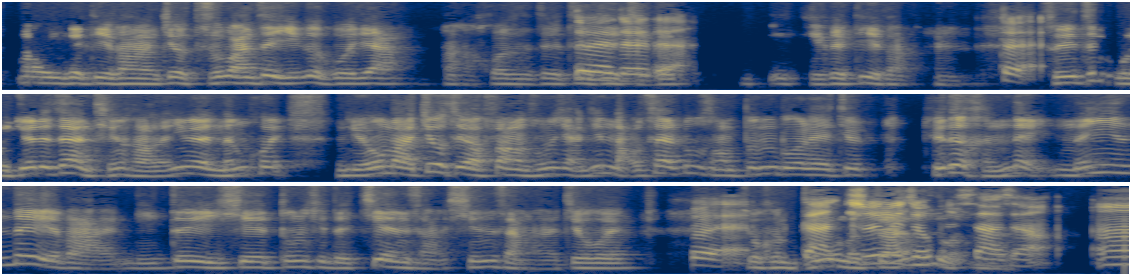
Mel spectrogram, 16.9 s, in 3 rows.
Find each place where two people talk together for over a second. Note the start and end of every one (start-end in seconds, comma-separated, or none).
15.0-16.4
